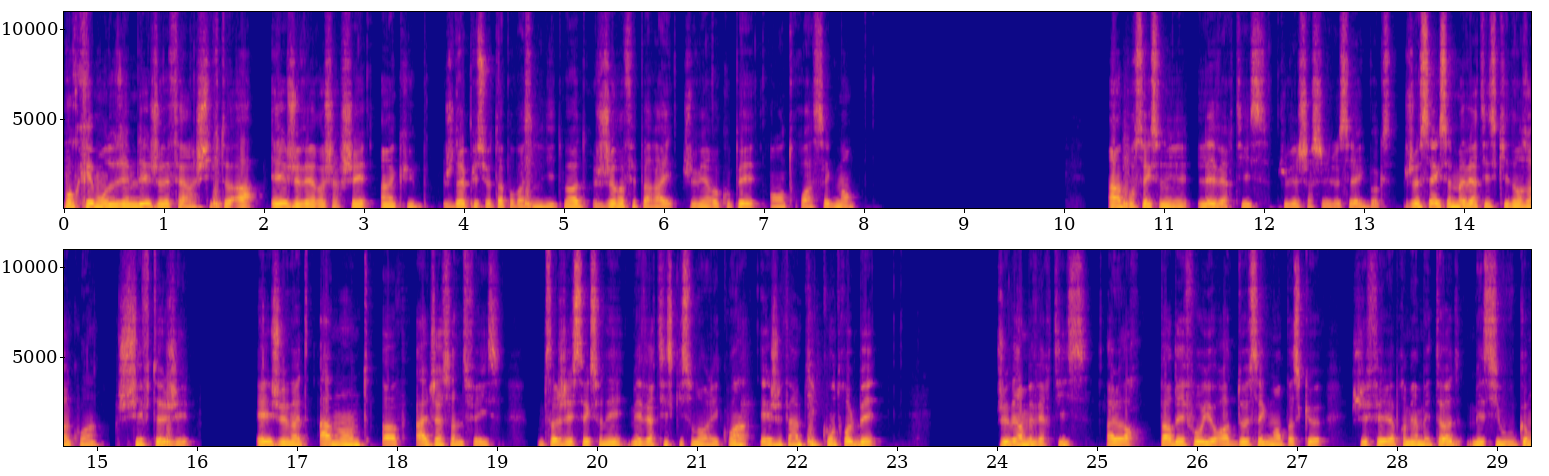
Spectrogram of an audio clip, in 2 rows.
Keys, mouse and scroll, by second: 1.2 shift+a, 4.1 Tab, 5.3 click, 6.4 click, 6.9 click, 7.5 click, 8.0 click, 8.4 click, 8.8 click, 9.2 click, 9.5 click, 9.8 click, 10.4 1, 12.0 click, 13.1 click, 15.3 shift+g, 22.2 super+b, 22.9 click, 24.1 click.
